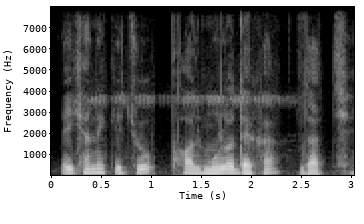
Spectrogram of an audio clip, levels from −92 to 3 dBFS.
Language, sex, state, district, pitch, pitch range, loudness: Bengali, male, West Bengal, Alipurduar, 135 Hz, 120-145 Hz, -19 LUFS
